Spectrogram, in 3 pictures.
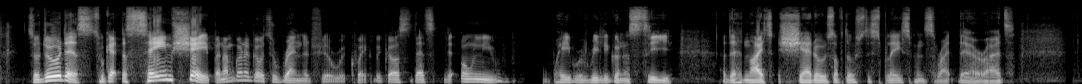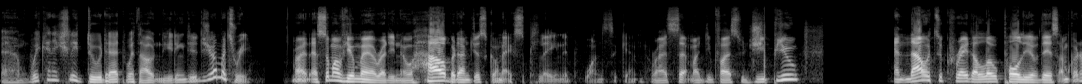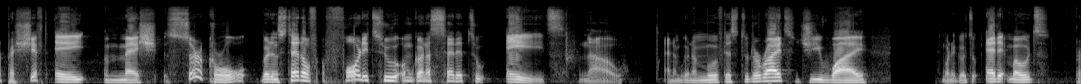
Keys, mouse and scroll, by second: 3.6 click, 4.1 click, 12.0 shift+click, 19.1-20.5 drag, 21.1 click, 23.3 shift+a, 25.1-27.4 drag, 29.2 g, 31.6 Tab.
